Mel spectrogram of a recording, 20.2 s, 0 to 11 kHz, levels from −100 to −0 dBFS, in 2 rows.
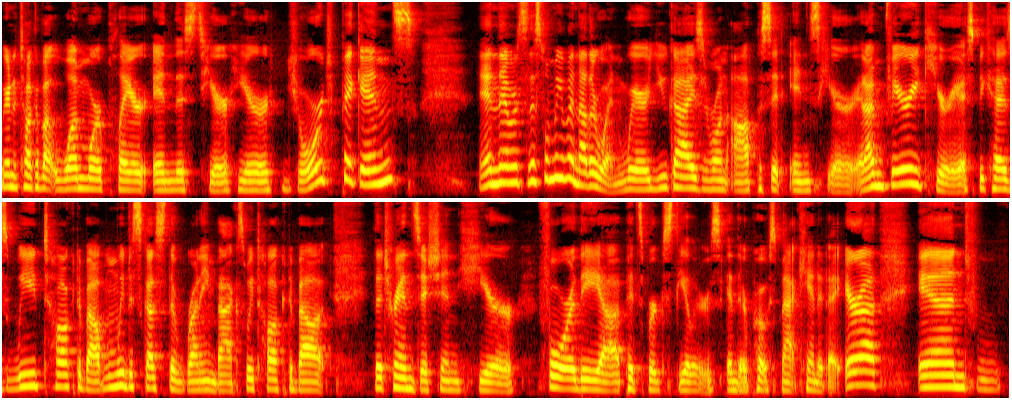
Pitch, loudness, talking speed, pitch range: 170 Hz, -26 LUFS, 185 wpm, 150-210 Hz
